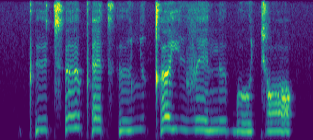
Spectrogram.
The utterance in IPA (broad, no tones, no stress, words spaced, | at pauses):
pʼy t͡sʼø pʼɛt͡sʼʉ ʎɵkʼœ jive nʉɓo cɔ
